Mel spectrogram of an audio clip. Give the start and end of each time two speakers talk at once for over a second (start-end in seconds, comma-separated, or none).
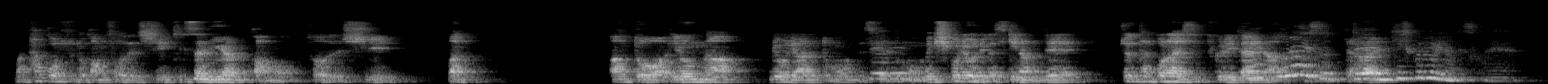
12.4-13.9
